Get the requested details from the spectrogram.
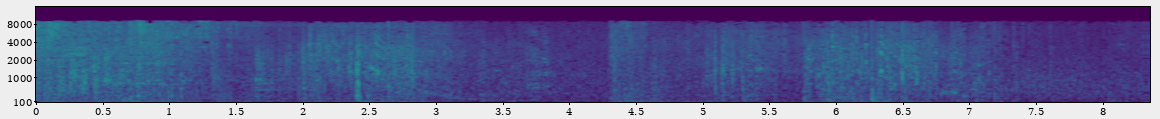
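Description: Gunfire cracks amid rumbling blasts.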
